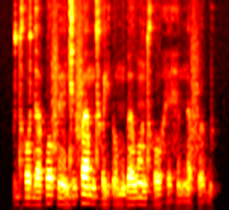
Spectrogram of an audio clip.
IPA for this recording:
dʱ o˨ d ɜ˨ p o˦ f ẽ˨ d i˦ f ɜ˦ m dʱ ɵ˨ j ɗ o˨ m ɠ ɜ˦ w õ˦ dʱ o˦˨ ɦ e˨ ɦ e˨ m n ɜ˨ f ɵ˨ b

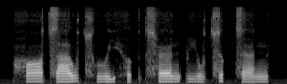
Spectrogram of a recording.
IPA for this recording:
h ɔː˨˧ t͡s aː˨˥ w t͡sʰ uː˨ j h ʊ˨ k̚ t͡sʰ œː˧ n p iː˨ w t͡s ʊ˥ k̚ s ɐ˨˧ n

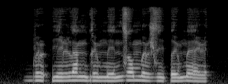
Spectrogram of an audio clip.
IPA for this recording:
b o ɭ ʔ i ɭ l a ŋ ɡ ɯ ɭ m e n z ɔ m o ɭ z i ʔ ɯ ɭ m ɛ ɭ

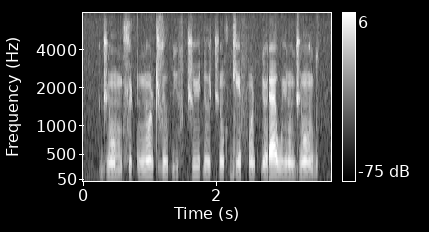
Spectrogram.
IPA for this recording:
d͡ʒ õ m xʲ o ʈ n õ ʈ z ɯ ɓ i f t͡ʃ y ɗ ɯ t͡ʃ ũ x ɡʲ e f õ ʈ ɗ ø ɾ æ w y ɾ ũ d͡ʒ õ d

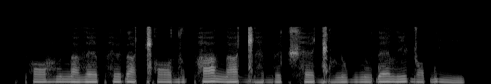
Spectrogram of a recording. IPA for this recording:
pʰ ɔ ɦ u n a ð ɛ pʰ ø ɗ a ǁʰ ɔ d u pʰ a n a ɡ͡ǁ ɛ b ø t͡ʃʰ ɛ ɡ͡ǁ u ɳ u b n u ɗ ɛ l i ɖ ɔ ɓ i

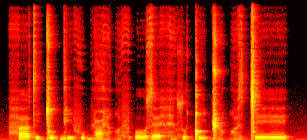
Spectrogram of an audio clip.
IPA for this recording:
h aː t i ǀ u ʔ ɡ iː f u b i̤ ʕ e̤ qʷ ɛ̤ f ʔ oː z ɛ h ɛ̤ sʷ a ǃ i ǁ ṳ qʷ i̤ z ǀ eː

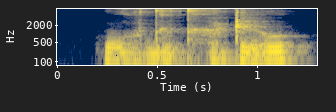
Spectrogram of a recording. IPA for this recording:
w ɔ̤ d̪ ɨ t̪ʰ ə̤ ʈ ɨ u̯

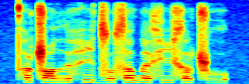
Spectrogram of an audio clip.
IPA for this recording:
t̪ʰ ɜ ʈ͡ʂ ɑ r ɘ h i d͡z o s ɐ w ɛ x i x ɜ ʈ͡ʂ o̤

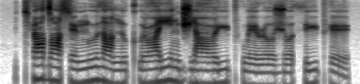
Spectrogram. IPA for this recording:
tʰ ø dˤ æ s ø m u ð ɑ n u kʼ u ʕ i n d͡ʒ i ʕ y pʰ w ø ɹ o ʒ o θ y pʰ ø

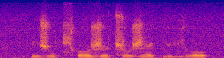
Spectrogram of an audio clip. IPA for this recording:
ʔ i ʒ u t͡ɕʰ o ʐ ɯ ʈ͡ʂ o ʐ ɛ pʲ o vʲ o

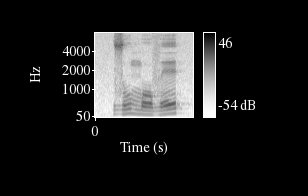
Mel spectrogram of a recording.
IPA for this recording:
z u m o v e

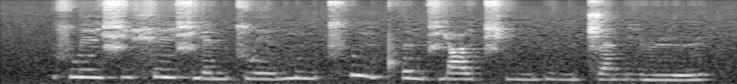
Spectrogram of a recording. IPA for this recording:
s w e˦ ɪ̯ ɕ i˦ x e˦ ɪ̯ ɕ j ɛ˨˦ n t͡s w e˨˦ ɪ̯ m ʊ˨˦ ŋ t͡sʰ ʊ˥˨ ŋ pʰ ə˥˨ n ɕ j ɑ˦ ʊ̯ t͡ɕʰ i˨˦ ŋ p i˨˦ ŋ ʈ͡ʂ a˦ n i˥˨ ɻ ɻ̩˨˦

